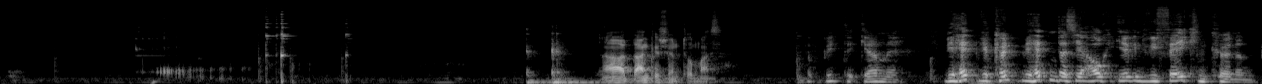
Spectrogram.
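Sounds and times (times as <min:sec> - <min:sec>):
glasses clinking in a toast: 0:02.6 - 0:03.6
speech: 0:06.0 - 0:07.3, 0:08.2 - 0:12.6.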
